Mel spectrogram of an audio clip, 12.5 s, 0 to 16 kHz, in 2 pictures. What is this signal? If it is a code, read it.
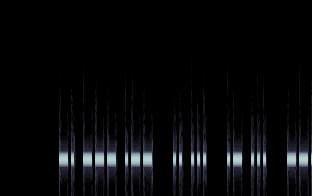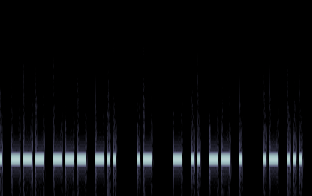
Morse code, heard as a keyed tone, about 20 wpm, 700 Hz. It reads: NOW IS AS GOOD A TIME AS
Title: Sentences with 8-Word Phrases - 20wpm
